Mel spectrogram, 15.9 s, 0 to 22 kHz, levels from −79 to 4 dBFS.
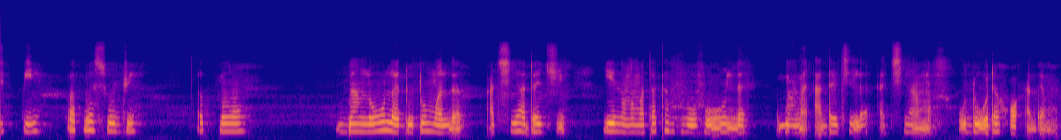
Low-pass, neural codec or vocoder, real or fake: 7.2 kHz; autoencoder, 48 kHz, 32 numbers a frame, DAC-VAE, trained on Japanese speech; fake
